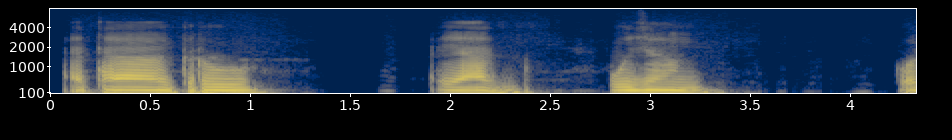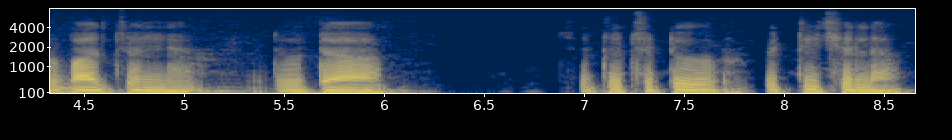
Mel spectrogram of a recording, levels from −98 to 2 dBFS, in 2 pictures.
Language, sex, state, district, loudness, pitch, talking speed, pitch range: Bengali, male, West Bengal, Jhargram, -18 LUFS, 100 Hz, 70 wpm, 95-110 Hz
